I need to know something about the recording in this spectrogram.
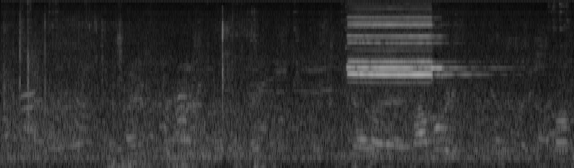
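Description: Referee's whistle: one short, shrill, steady blast of about two-thirds of a second, about two and a half seconds in. It is the signal that the penalty kick may be taken. Faint spectator chatter runs around it.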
